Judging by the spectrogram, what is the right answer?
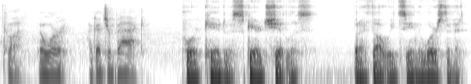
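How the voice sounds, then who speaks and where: An actor playing a weary, cynical middle-aged American ex-cop bodyguard in a noir video game, deadpan and sardonic. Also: male voice, a bass voice, moderate pace. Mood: curt, commanding. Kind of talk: hard-boiled noir game narration and dialogue.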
